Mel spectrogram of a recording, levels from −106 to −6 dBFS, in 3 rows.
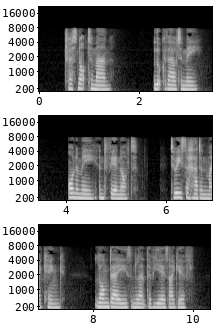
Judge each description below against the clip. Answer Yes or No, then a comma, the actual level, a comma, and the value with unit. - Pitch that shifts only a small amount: Yes, narrow, 1.6 semitones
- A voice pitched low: No, medium, 185 Hz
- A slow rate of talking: No, average, 145 wpm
